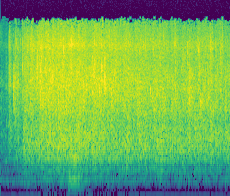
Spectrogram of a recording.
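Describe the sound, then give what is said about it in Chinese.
A crowd claps in a steady, dense patter of crackling applause that holds an even level for several seconds, with no one speaking over it. “掌声不是太热烈，下半部就不讲了。”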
